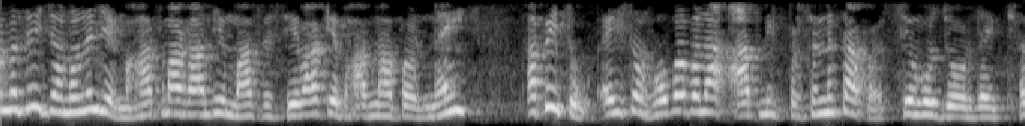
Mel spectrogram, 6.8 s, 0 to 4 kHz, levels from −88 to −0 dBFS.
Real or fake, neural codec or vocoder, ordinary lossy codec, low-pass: fake; vocoder, 44.1 kHz, 128 mel bands, Pupu-Vocoder; none; 3.6 kHz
